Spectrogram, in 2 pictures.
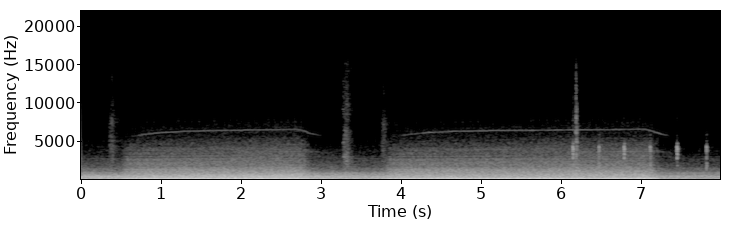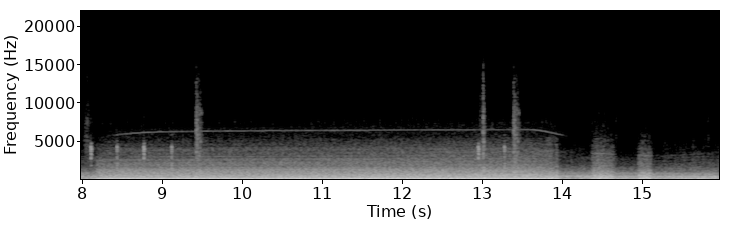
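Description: A truck engine drones and revs, dropping briefly between gear changes.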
